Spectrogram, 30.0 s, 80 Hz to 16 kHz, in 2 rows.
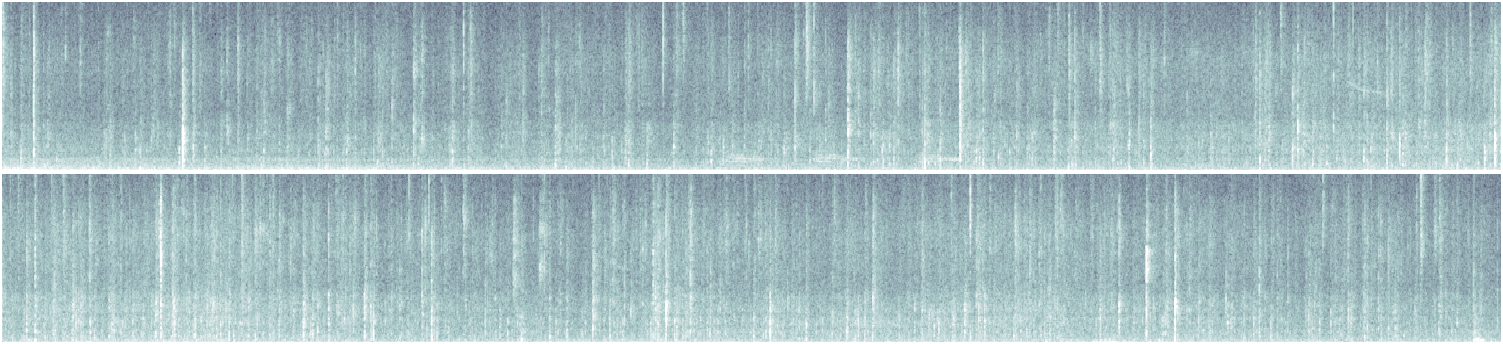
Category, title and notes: Soundscapes > Nature
250901 06h58 Gergueil Marronnier rue de la fontaine - H2n 150
Subject : Recording the morning church bells in Gergueil from under a big chestnut tree. Date YMD : 2025 September 01 Around 06h58 Location : Gergueil 21410 Bourgogne-Franche-Comté Côte-d'Or France. Hardware : Zoom H2n in MS 150 degree mode. Weather : Slight rain. Processing : Trimmed and normalised in Audacity. Notes : You can hear a bus park near the town hall and leave its engine on. It had more patience than I did. (I was standing in an akward position holding the H2n.)
21410, ambience, bell, bells, Church, Cote-dor, country-side, field-recording, France, Gergueil, H2N, rain, ring, rural, under-tree, Zoom, Zoom-H2N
